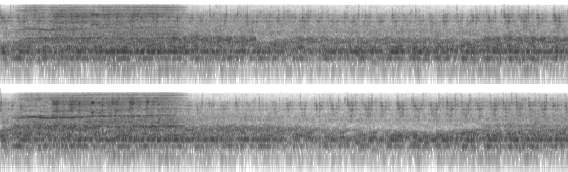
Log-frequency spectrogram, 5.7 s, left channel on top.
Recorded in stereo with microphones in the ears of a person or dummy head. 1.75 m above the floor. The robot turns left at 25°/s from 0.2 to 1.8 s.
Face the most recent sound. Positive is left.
turn(degrees=-55)  # may be behind; listen again after turning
